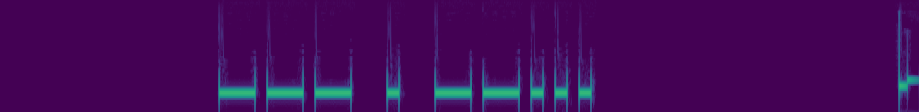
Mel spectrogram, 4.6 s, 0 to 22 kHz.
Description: Morse code, heard as a keyed tone, about 20 wpm, 700 Hz. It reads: OE7
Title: Callsign Prefixes for Top 50 DXCC - 20wpm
